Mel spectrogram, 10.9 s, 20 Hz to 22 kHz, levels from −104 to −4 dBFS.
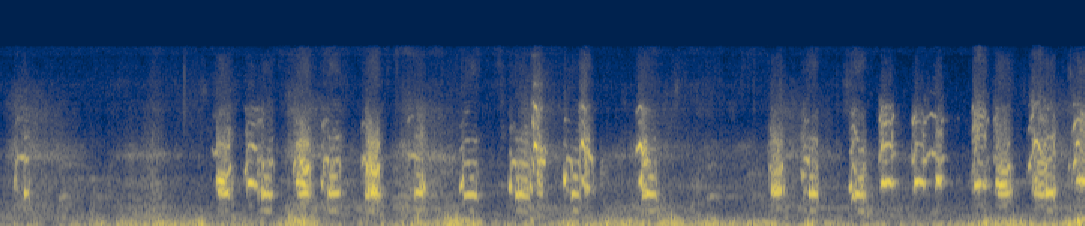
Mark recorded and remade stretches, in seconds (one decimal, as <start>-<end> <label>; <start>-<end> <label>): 0.0-8.7 remade; 8.7-9.9 recorded; 9.9-10.9 remade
